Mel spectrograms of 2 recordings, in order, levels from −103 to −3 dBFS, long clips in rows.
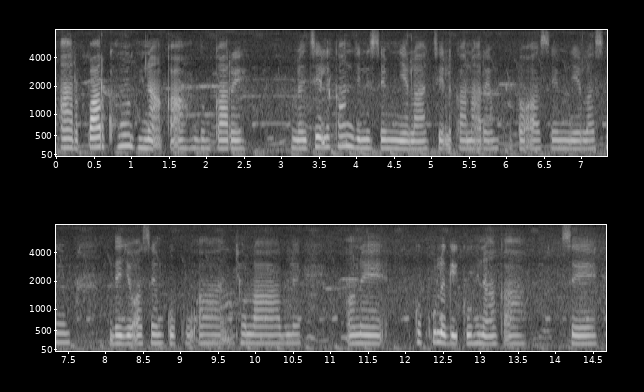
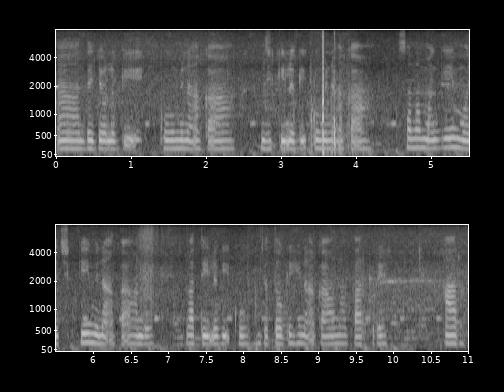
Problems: constant background noise, background conversations at intervals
